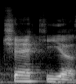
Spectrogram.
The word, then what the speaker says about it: Czechia: that country czechia and I guess it's czechia three syllables Czech Republic some czechia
